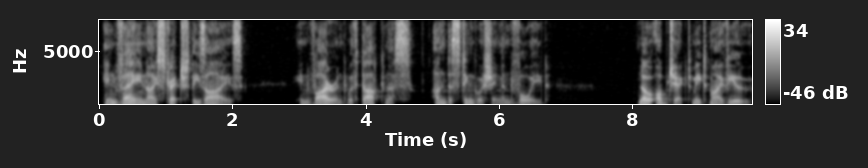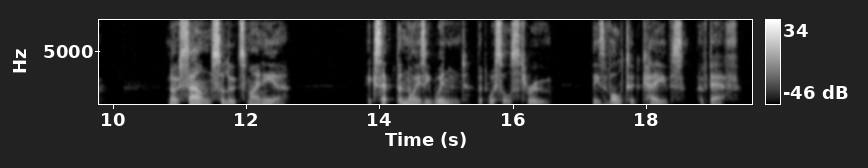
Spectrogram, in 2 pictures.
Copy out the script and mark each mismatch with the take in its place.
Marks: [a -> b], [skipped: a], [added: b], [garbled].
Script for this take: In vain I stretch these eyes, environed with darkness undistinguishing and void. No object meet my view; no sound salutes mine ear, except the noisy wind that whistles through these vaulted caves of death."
In vain I stretch these eyes, environed with darkness undistinguishing and void. No object meet my view; no sound salutes mine ear, except the noisy wind that whistles through these vaulted caves of death."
